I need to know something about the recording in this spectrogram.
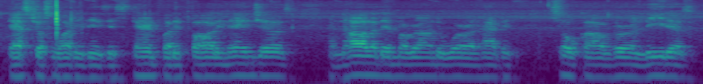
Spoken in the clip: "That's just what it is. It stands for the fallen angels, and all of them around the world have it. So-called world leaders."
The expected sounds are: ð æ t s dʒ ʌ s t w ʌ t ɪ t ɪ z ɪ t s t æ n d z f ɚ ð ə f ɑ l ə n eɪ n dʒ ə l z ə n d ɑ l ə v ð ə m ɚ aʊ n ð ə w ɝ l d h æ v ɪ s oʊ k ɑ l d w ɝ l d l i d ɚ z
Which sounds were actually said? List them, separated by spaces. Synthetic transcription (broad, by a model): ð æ t s dʒ ʌ s t w ʌ t ɪ t ɪ z ɪ t s t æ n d f ɚ ð ə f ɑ l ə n eɪ n dʒ ə l z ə n ɑ l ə ð ə m ɚ aʊ n ð ə w ɝ l d h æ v ɪ s oʊ k ɑ l d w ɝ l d l i d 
